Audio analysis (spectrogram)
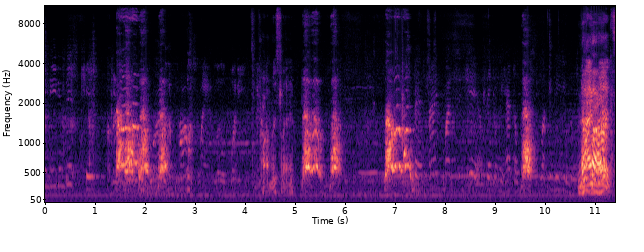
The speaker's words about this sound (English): Listen. Don't bark.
